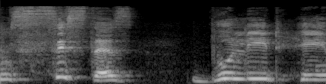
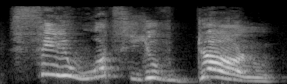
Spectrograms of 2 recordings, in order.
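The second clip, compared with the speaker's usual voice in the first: reproach; 4 semitones higher, 7 dB louder, slower than usual. Acted. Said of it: "Sparrow to the ducklings".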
